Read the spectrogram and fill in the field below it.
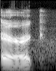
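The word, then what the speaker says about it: Arick: I think it's pronounced Eric. It's A-R-I-C-K or A-R-I-C.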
